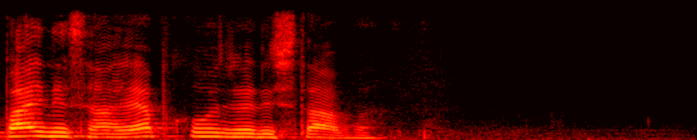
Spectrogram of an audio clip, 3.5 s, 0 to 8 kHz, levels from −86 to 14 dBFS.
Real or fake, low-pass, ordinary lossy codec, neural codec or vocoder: real; 7.2 kHz; none; none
